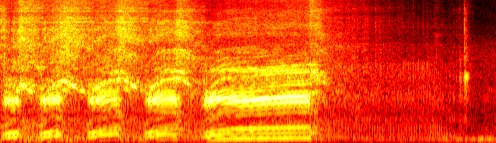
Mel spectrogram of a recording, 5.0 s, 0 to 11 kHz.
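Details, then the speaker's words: Husqvarna 128LD two-stroke trimmer after carburetor rebuild and ultrasonic cleaning, started on full choke then choke off; blips up and down a few times, then drops to a quiet, even idle with no hunting or stalling. "Sounds really good. It's idling nice and steady."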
